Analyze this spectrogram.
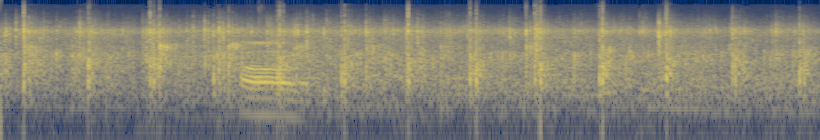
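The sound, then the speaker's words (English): A crowd applauds with steady, moderate clapping, a dense patter of many hands, as the men in the audience give the women present a round of applause; a brief voice or whoop rises through it early on, and the clapping carries on evenly to the end. “Let's start by saying, all the fellas in here, you need to give the ladies in here a round of applause, because they don't get the credit that they deserve.”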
